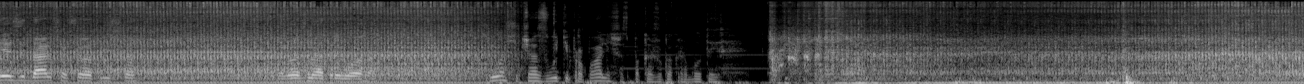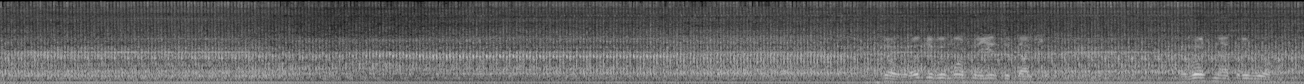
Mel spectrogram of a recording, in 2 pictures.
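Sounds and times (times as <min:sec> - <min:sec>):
car engine idling: 0:00.0 - 0:05.5, 0:07.6 - 0:26.0
short sharp engine knock: 0:11.0 - 0:11.9.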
